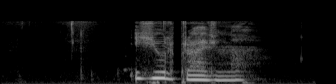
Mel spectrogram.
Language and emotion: Russian, sad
